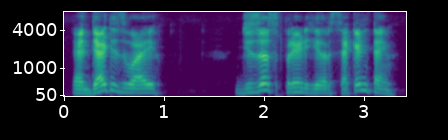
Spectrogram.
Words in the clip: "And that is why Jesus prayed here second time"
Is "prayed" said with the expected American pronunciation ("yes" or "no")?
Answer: yes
